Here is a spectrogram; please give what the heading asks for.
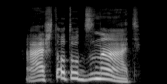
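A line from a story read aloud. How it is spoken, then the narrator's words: Cynical snort. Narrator (Russian): цинично хмыкнул его отец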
